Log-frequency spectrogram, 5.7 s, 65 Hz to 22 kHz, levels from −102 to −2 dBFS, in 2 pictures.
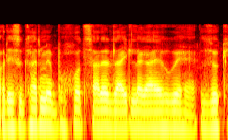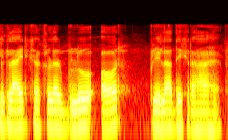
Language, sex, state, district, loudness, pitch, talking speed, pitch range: Hindi, male, Jharkhand, Garhwa, -16 LUFS, 110 Hz, 200 wpm, 105-115 Hz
